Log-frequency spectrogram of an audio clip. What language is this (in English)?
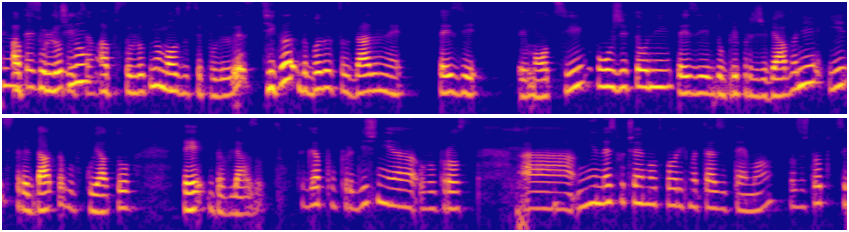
Bulgarian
